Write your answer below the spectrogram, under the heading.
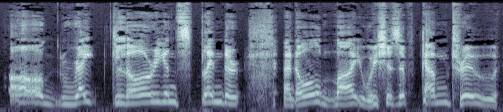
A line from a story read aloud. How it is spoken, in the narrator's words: he laughed aloud for sheer delight, and he stood up and cried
